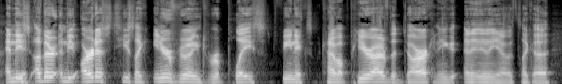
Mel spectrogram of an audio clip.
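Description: A man's voice: mid-range voice, steady tone, fast talker, sharp tone, smooth, no room sound, studio quality. A man on a podcast giving a rambling, casual recap of a film's plot, with many "like"s. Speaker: podcast co-host. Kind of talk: casual chat.

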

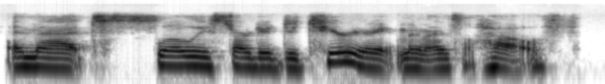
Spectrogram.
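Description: A woman from Minnesota, appearing as a podcast guest and the founder of an advocacy group, candidly tells her personal story in an interview, open and earnest, with fillers and restarts. Her voice is deep, dark and steady, at a moderate pace. The sound is lo-fi, with no room sound.

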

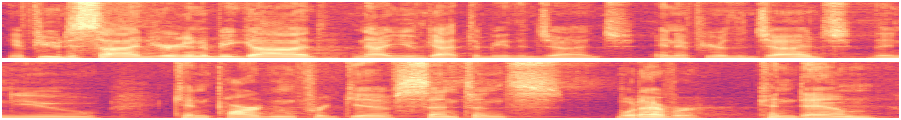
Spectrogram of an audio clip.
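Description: A man preaching a sermon as pastor, swinging from emphatic high peaks down to low, quiet asides. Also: fairly even intonation, normal speed, long reverb tail. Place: church sanctuary.

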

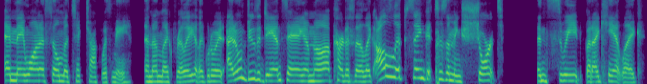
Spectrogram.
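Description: A Romanian woman in her thirties, a dental hygienist who owns her practice, chats playfully on a podcast from her upstairs office there, heavy on slang and "like." Her medium-pitched, slightly bright voice moves at a moderate pace, recorded with studio quality and no room sound.

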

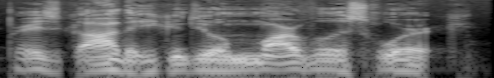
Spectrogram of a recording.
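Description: Guy preaching a sermon, kinda gravelly, talks easy and earnest, dry sound. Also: medium pitch, little pitch movement, moderate pace, no room sound. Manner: earnest, conversational preaching with repetitions. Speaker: pastor.

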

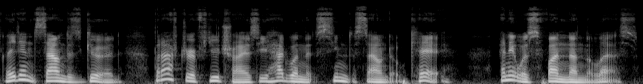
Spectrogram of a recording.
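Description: A man hosting and gently reading a scripted story aloud at a measured pace. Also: medium pitch, very animated, vocal fry, no echo, clean studio sound. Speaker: storyteller and podcast host.

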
